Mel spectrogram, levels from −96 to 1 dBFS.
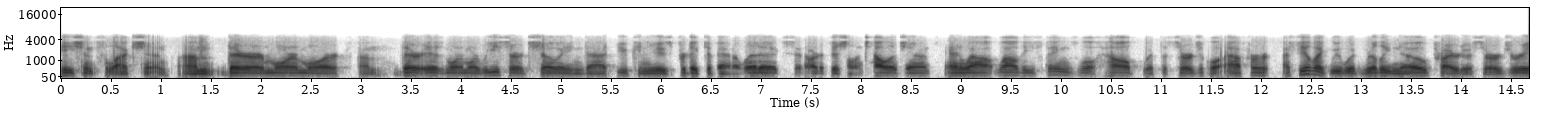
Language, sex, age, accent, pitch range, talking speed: English, male, 50-69, American, 95-110 Hz, 190 wpm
